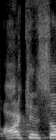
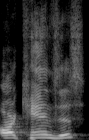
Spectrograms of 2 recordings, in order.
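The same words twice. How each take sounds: First: Arkansas said as "AR-kan-saw"; standard pronunciation. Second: Arkansas said as "ar-KAN-zus"; spelling pronunciation. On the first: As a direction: end Arkansas in "saw", silent final s. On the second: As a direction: say Arkansas like "Ar" plus "Kansas". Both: Shown as a demonstration. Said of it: "however you grew up pronouncing it".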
